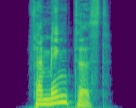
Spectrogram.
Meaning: inflection of vermengen: 1. second-person singular preterite 2. second-person singular subjunctive II
- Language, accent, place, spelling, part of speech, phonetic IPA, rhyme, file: German, Germany, Berlin, vermengtest, verb, [fɛɐ̯ˈmɛŋtəst], -ɛŋtəst, De-vermengtest.ogg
